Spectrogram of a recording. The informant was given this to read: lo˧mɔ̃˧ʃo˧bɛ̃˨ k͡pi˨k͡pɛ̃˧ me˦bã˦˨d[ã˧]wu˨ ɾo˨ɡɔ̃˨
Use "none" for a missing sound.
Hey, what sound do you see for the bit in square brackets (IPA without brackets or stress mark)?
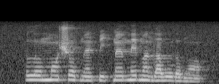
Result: a˧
